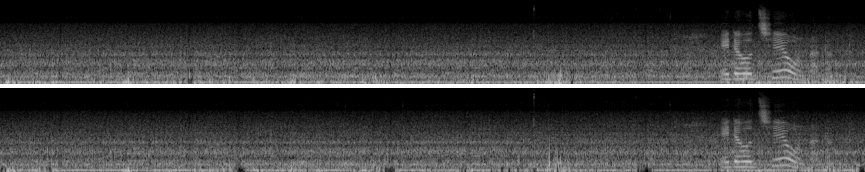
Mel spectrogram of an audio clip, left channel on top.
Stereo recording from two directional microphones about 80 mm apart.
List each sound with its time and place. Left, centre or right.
7.2 s speech: left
